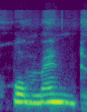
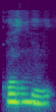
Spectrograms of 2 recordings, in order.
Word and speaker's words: comment: you see guys and it's not comment it's como. Why? Because any e and t ending word is pronounced as o in French.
